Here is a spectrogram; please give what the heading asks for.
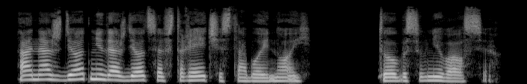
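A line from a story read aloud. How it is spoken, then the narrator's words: Gloomy reply. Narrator (Russian): мрачно отозвался тот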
